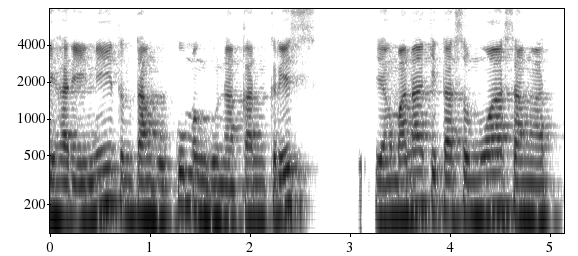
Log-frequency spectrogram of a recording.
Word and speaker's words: QRIS: Jadi menurut BI membacanya Kris ya bukan quris ya. Kalau kuris itu ya salah gitu. Jadi sudah diindonesiakan membacanya Kris.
